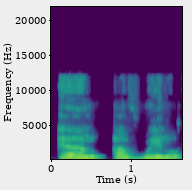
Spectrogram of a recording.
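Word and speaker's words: abuelo: L auelo. And that B sounds like a B and a V put together.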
